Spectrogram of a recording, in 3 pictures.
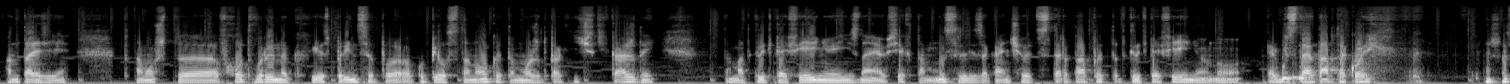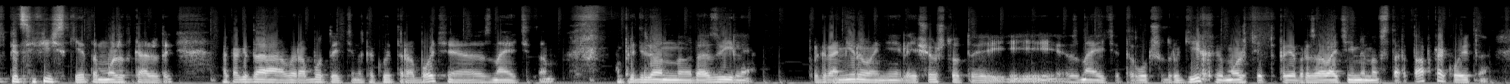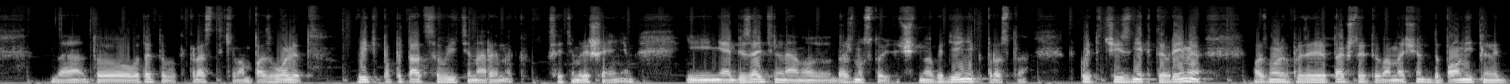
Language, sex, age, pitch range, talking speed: Russian, male, 20-39, 100-110 Hz, 140 wpm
